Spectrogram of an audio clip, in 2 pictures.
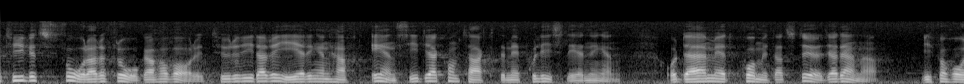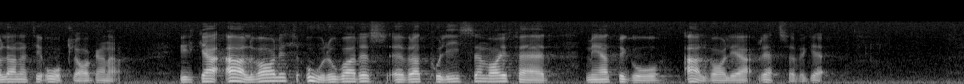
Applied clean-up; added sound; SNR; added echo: none; none; none; none.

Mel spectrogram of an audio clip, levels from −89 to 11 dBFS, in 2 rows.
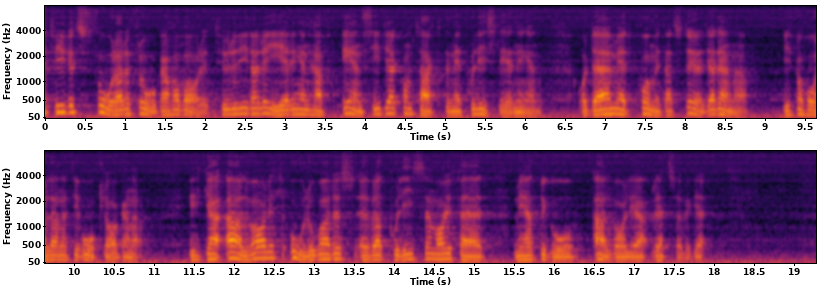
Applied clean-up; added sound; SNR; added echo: none; none; none; reverberation time 0.4 s.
